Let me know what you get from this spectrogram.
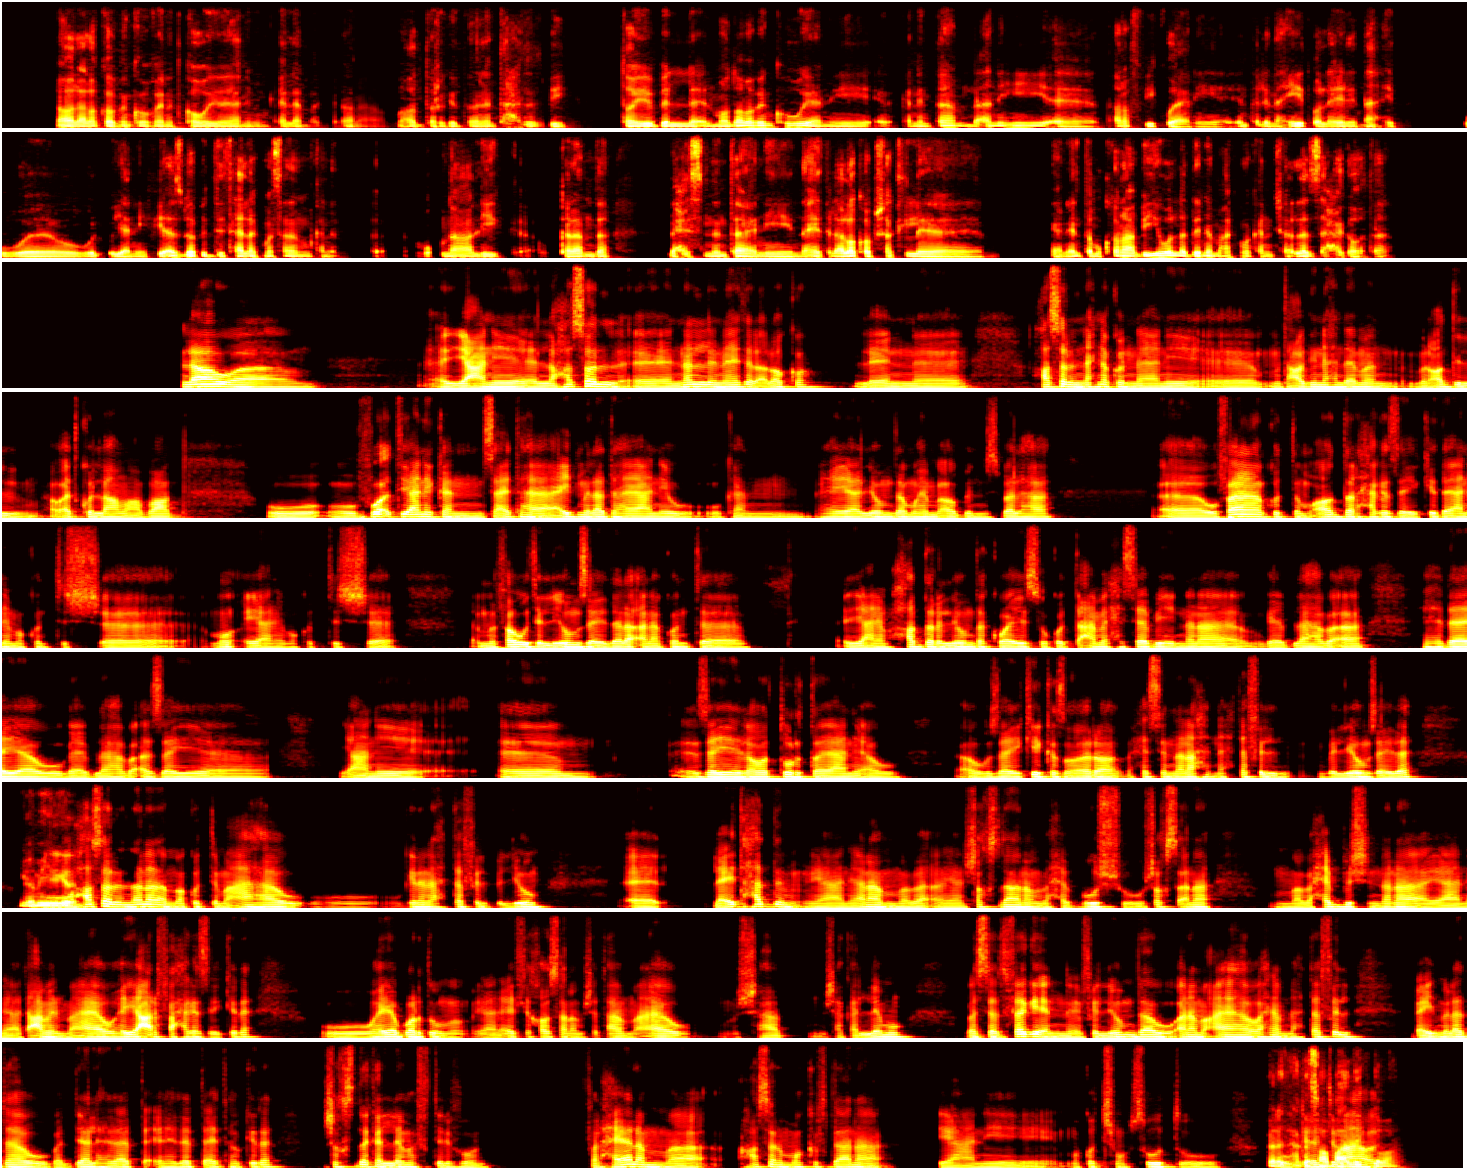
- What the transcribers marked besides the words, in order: tapping
- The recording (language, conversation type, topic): Arabic, advice, إزاي أتعلم أتقبل نهاية العلاقة وأظبط توقعاتي للمستقبل؟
